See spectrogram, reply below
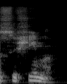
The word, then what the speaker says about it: Tsushima: Because, like, one thing I absolutely love about my PS5, like, when I was playing Ghost of Tsushima, that game had almost zero load time.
